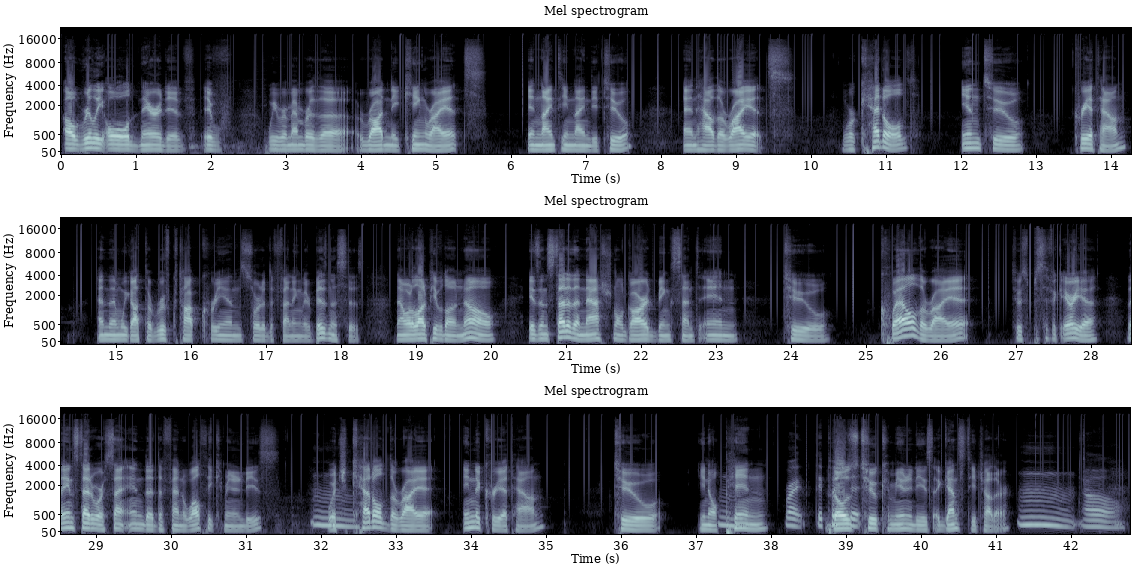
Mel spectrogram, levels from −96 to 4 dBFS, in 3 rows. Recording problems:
crackle, like an old record; faint; 30 dB below the speech

